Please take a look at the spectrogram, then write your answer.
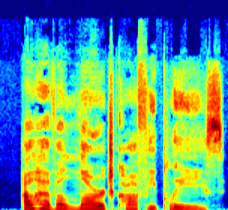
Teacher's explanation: she made sure to pronounce please with a z sound at the end not the S sound she was used to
